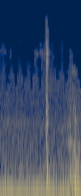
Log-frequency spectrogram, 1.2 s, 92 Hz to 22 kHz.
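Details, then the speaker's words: Chevy Camaro SS, 6.2L supercharged (title says 2015, speech says 2018), 61,000 miles, 8-speed A8 automatic, front collision history, no TCM codes, limp mode: deep idle rumble broken by one sharp thump shaking the whole car on engagement into reverse. Cause unknown. "boom see it the whole vehicle shakes"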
